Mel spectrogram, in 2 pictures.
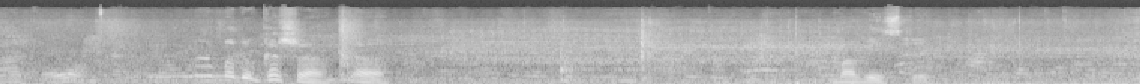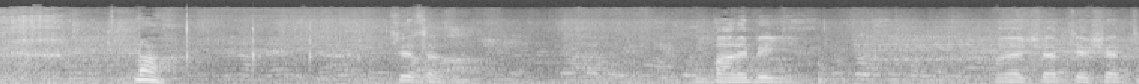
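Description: An elderly man talks calmly.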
